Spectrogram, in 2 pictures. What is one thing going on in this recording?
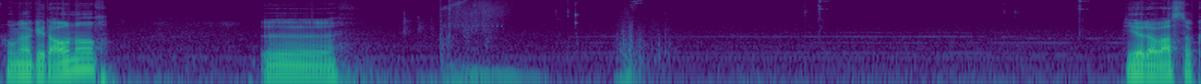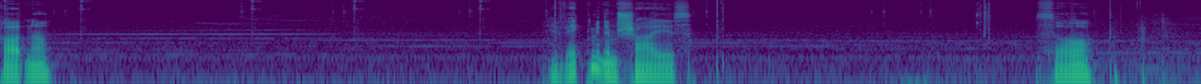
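A man speaks in short bursts into a close microphone.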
